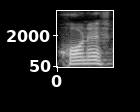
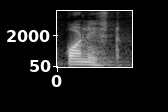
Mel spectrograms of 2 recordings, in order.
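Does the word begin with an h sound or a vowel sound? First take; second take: h sound; vowel sound. First: The word begins with an audible h sound. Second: The word begins directly with a vowel sound. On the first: The speaker calls it wrong. "हॉनेस्ट नहीं बोलना" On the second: The speaker calls it right. "अ का sound होगा"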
